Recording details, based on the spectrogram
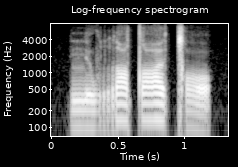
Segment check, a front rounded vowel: present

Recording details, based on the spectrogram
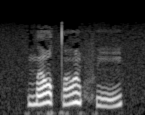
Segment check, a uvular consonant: absent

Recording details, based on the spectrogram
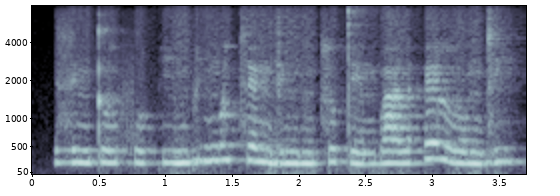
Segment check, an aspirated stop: absent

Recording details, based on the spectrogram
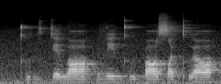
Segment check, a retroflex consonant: absent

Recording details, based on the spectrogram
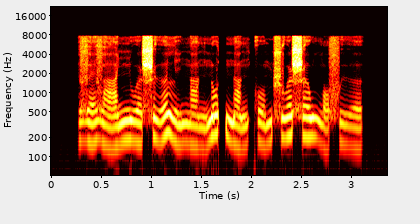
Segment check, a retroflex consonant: present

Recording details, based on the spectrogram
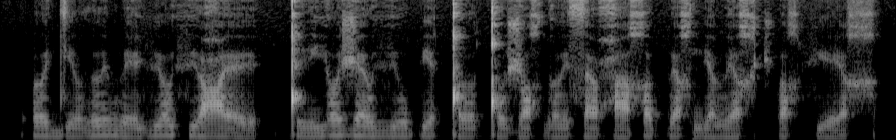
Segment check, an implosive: absent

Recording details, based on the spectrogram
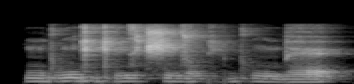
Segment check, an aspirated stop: absent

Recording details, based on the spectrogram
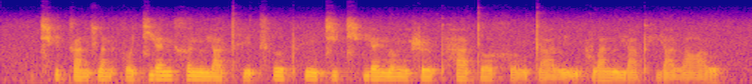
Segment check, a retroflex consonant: present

